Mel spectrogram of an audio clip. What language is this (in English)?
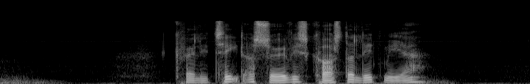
Danish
